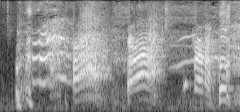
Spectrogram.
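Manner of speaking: shrill screaming laugh; high shrieking laugh. Real, not acted. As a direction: cackle up high. Burst after fan comment.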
